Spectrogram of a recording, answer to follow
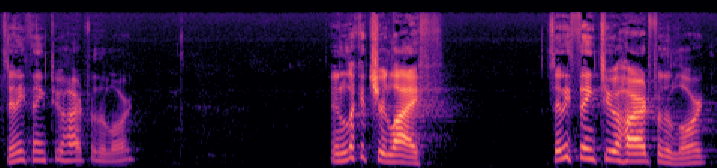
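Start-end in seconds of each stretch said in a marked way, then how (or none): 0.0-1.3 soft fast repeat of the verse; quiet repeat. Shown as a demonstration. Preacher repeating the verse softly to the congregation. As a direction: say it again softly, almost to yourself. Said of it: "such a classic verse".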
